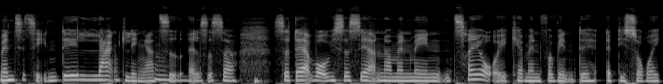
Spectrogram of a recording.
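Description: Nothing technical goes wrong anywhere in this short speech recording; it's just someone talking, with nothing to flag.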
